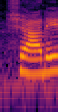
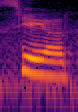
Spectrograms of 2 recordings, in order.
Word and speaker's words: share: SHARE, शारे नहीं, इसको पढ़ेंगे बच्चों शेयर।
